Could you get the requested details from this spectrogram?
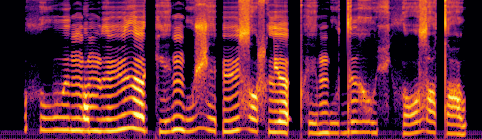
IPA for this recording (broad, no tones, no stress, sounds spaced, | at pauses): θ ṳ β ɨ ŋ ɔ m ð y ð ɜ kʲ e̤ ŋ ṳ ʒ e̤ ʔ y z ɔ̤ ɬ lʲ ɜ ʔ pʰ e̤ m ṳ d ɨ ɣ ṳ ç θ ɔ̤ z ɔ̤ tˤ ṳ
